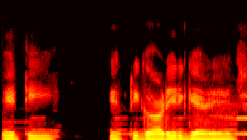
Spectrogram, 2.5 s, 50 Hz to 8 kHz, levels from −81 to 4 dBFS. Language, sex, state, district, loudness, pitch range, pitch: Bengali, male, West Bengal, Kolkata, -20 LUFS, 155-165 Hz, 160 Hz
